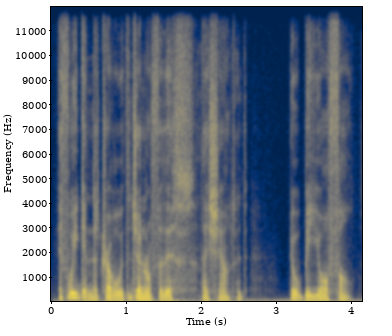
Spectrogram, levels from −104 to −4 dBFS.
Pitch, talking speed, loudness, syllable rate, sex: 140 Hz, 245 wpm, -20 LUFS, 6.8 syllables/s, male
